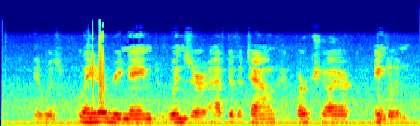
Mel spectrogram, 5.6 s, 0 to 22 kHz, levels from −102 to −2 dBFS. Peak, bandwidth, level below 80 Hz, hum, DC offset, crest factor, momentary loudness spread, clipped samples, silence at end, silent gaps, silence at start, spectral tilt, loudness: 0 dBFS; 10.5 kHz; -48 dBFS; none; under 0.1%; 16 dB; 15 LU; under 0.1%; 0 s; none; 0.05 s; -7.5 dB/octave; -17 LUFS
